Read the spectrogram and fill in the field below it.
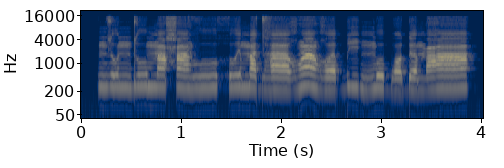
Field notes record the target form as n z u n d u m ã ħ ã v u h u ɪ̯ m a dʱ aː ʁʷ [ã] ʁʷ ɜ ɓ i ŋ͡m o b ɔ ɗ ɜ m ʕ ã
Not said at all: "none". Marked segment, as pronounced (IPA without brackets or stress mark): ã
